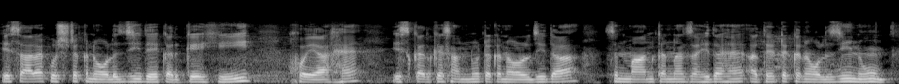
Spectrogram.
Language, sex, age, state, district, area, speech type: Punjabi, male, 18-30, Punjab, Hoshiarpur, urban, spontaneous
